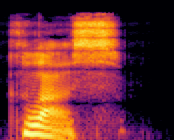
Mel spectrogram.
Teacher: the K sound is made at the back of your throat and as you release it your tongue needs to swiftly move forward for the L sound. So this requires coordination between the back of your tongue and the front. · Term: C cluster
